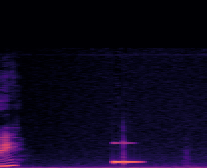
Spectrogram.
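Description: A single short electronic beep from an iPhone about a second in: Siri's chime after a spoken question, marking that it has stopped listening and is about to answer.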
